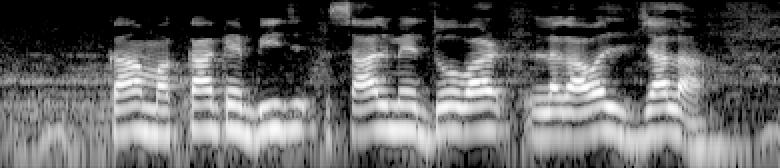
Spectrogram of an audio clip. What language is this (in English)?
Magahi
